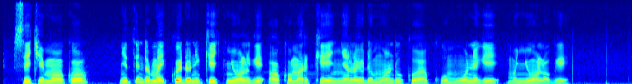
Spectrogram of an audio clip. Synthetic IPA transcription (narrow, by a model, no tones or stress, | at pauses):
set͡ʃemɔkɔ | ɲɪt̪ɪndɔmaɪkwɛdonɪket͡ʃɲwɔlɡɪʔɔkɔmarkeɲɲalɔjʊdomwandukɔakwomwoneɡɪmɔɲwɔlɔɡɪ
